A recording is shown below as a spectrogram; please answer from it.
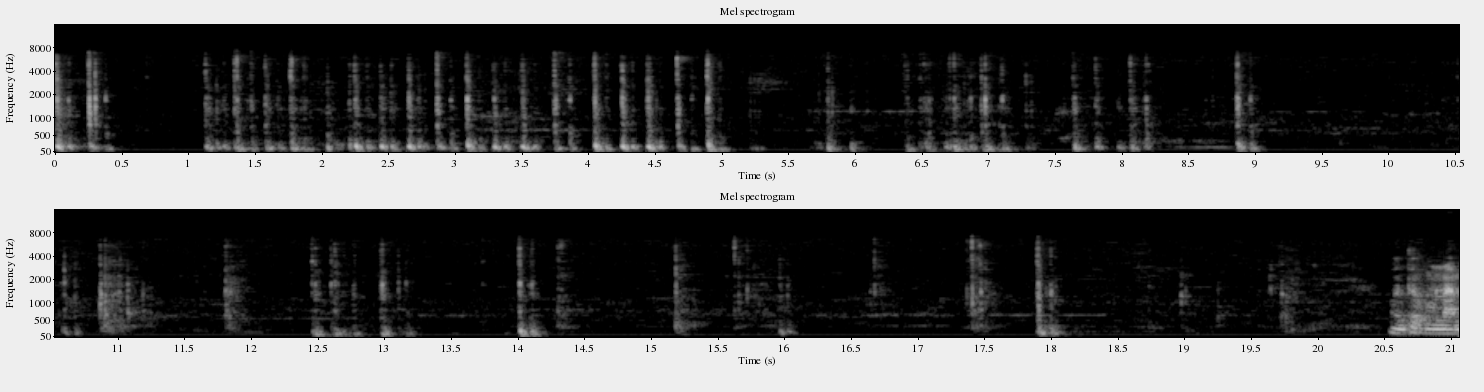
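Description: Keys clatter on a computer keyboard as a network routing command is typed, with dense runs of clicks and short gaps between them, close by. A voice speaks at times between the bursts.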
